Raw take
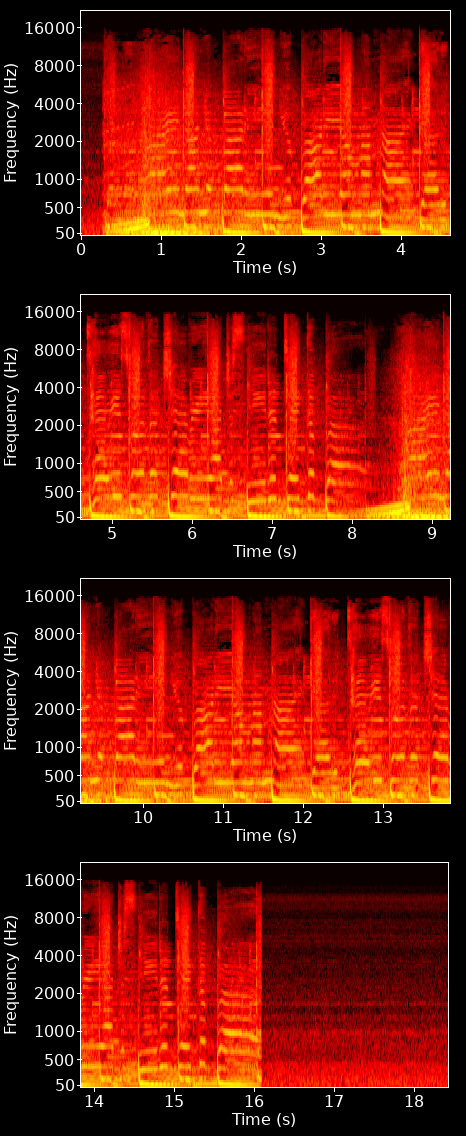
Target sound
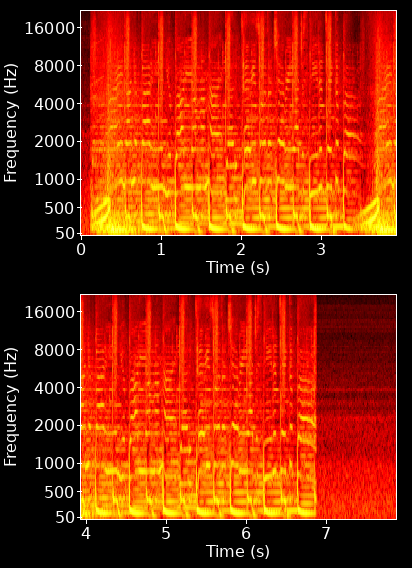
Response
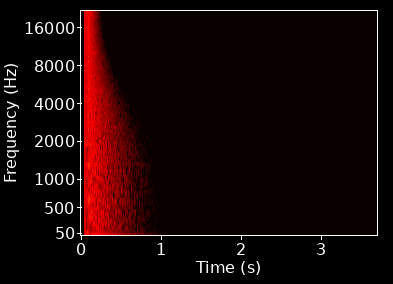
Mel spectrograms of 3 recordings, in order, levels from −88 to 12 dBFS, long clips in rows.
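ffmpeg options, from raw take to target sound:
-af "asetrate=103194,aresample=44100,acrusher=bits=8:mode=log:mix=0:aa=0.000001,volume=2.24"

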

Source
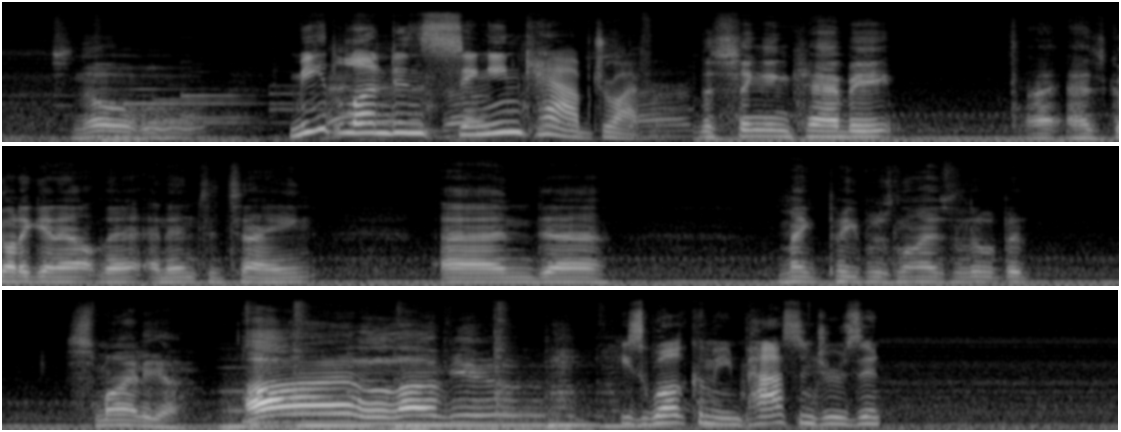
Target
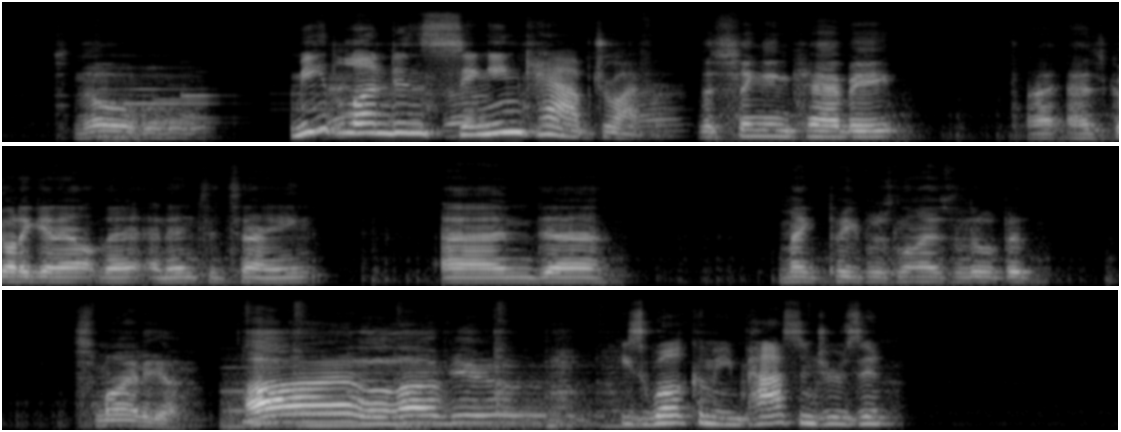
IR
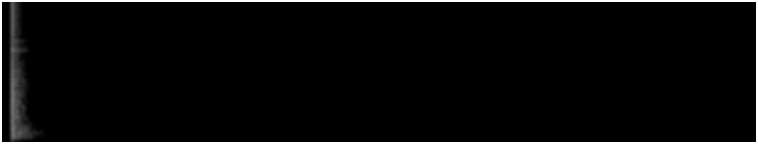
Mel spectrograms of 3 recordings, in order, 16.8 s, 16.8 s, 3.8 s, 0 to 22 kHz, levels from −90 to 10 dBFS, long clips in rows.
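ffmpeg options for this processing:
-filter_complex "[0:a]agate=range=0.0447:threshold=0.00631:ratio=16:detection=peak,highpass=67[s0];[1:a]atrim=start_sample=2205,asetrate=52920,aresample=44100[s1];[s0][s1]afir=irnorm=-1:irlink=0,volume=0.794"

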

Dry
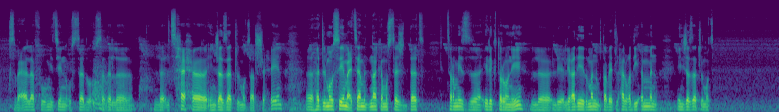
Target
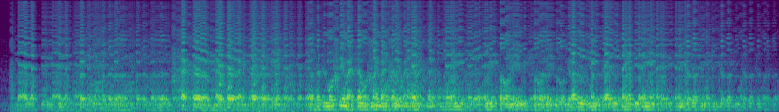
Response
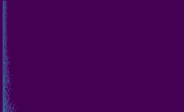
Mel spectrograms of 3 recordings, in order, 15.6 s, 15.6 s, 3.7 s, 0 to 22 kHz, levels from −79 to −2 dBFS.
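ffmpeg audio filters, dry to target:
-filter_complex "[0:a]highpass=f=170:p=1,acrusher=samples=13:mix=1:aa=0.000001:lfo=1:lforange=13:lforate=0.26,aecho=1:1:680|1122|1409|1596|1717:0.631|0.398|0.251|0.158|0.1[s0];[1:a]atrim=start_sample=2205,atrim=end_sample=3969[s1];[s0][s1]afir=irnorm=-1:irlink=0,volume=1.26"

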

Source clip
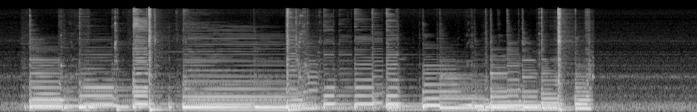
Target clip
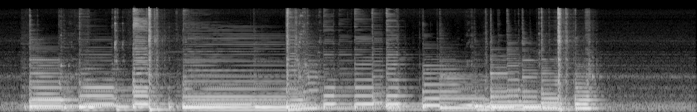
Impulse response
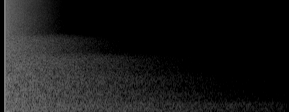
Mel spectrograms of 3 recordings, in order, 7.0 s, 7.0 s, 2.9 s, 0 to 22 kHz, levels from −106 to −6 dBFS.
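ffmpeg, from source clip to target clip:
-filter_complex "[0:a]asplit=2[s0][s1];[s1]adelay=75,lowpass=f=3400:p=1,volume=0.266,asplit=2[s2][s3];[s3]adelay=75,lowpass=f=3400:p=1,volume=0.25,asplit=2[s4][s5];[s5]adelay=75,lowpass=f=3400:p=1,volume=0.25[s6];[s0][s2][s4][s6]amix=inputs=4:normalize=0"

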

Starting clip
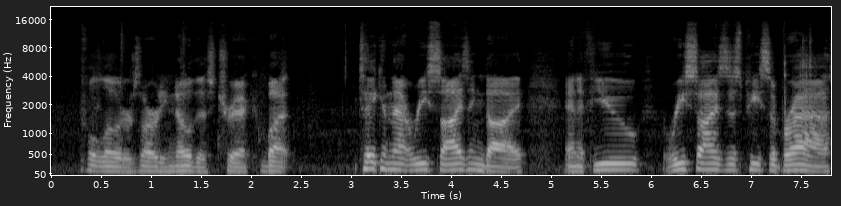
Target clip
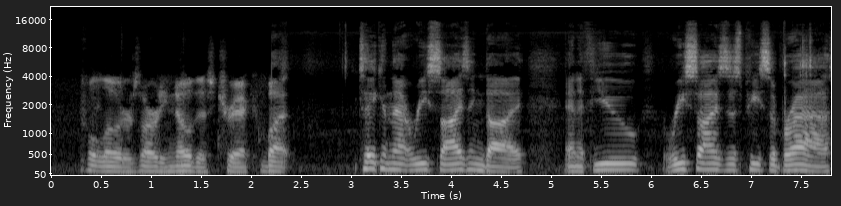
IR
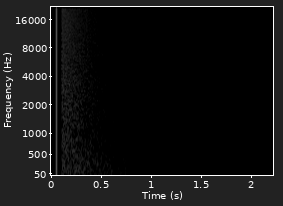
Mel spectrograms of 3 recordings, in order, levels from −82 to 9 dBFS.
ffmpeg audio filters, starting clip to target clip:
-af "asetnsamples=n=441:p=0,asendcmd='2.2 highshelf g 8',highshelf=f=4300:t=q:w=3:g=-6"

